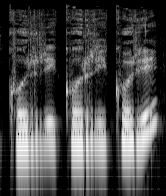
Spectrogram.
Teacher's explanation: Og så kommer vi over i Ørsta, hvor de har litt mer stemte r-er. Der sa de korri, korri, korri.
